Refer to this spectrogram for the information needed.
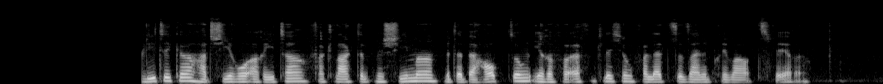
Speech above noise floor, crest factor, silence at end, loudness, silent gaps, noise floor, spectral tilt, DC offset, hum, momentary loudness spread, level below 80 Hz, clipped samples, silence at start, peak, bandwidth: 41 dB; 18 dB; 0.75 s; -20 LUFS; none; -60 dBFS; -7.5 dB/octave; under 0.1%; none; 7 LU; -56 dBFS; under 0.1%; 1.4 s; -2 dBFS; 7.8 kHz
